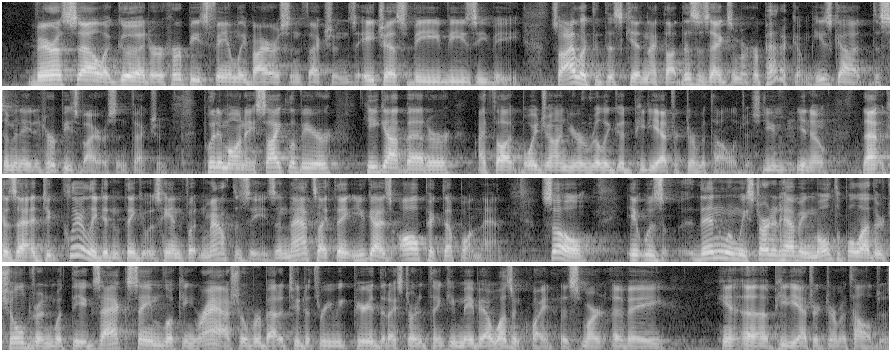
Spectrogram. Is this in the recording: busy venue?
yes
